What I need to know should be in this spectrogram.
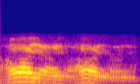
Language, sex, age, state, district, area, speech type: Odia, male, 45-60, Odisha, Nuapada, urban, conversation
